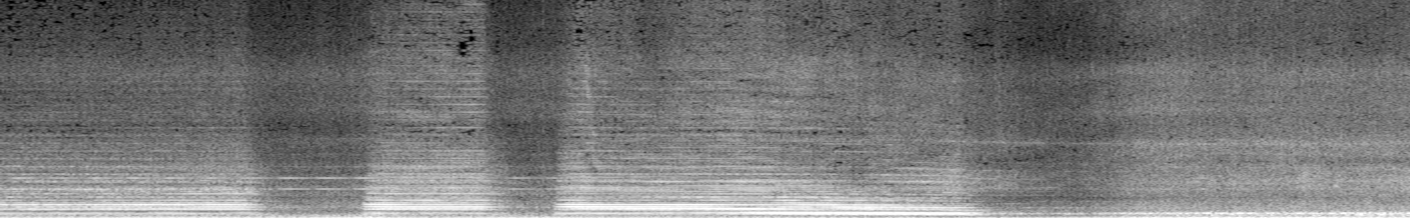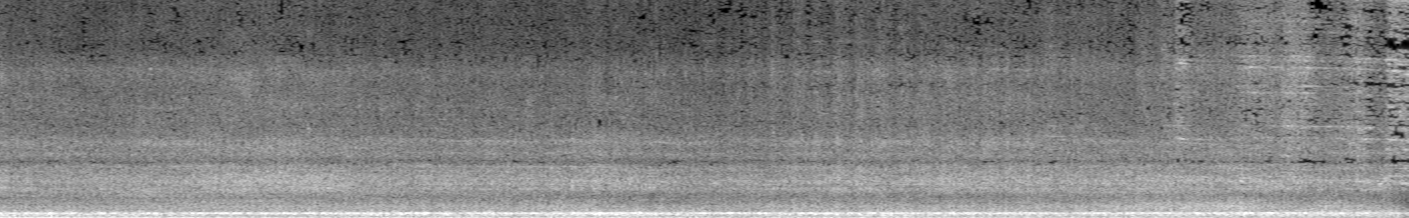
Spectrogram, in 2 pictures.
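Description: Union Pacific freight locomotive's air horn sounding three blasts: one already going that ends about two and a half seconds in, a short one, then a long one lasting until about ten seconds in. The train then rolls past close by as a steady rumble of steel wheels on rail from the passing tank cars, with a steady ringing tone over it.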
